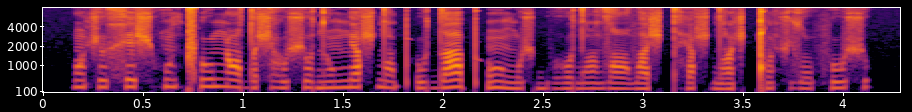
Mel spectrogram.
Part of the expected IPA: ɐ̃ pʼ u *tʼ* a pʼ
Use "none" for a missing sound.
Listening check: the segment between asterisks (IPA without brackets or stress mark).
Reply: d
